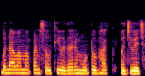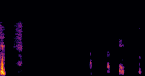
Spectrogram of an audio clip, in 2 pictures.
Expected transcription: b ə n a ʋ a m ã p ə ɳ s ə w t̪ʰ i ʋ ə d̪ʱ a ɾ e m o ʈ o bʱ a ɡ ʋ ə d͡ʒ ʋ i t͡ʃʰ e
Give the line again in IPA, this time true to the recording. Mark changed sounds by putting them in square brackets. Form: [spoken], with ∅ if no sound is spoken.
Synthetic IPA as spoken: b ə n a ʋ a m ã p ə ɳ s ə w t̪ʰ i ʋ ə d̪ʱ a ɾ e m o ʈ o bʱ a ɡ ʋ ə d͡ʒ ʋ [e] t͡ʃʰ e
